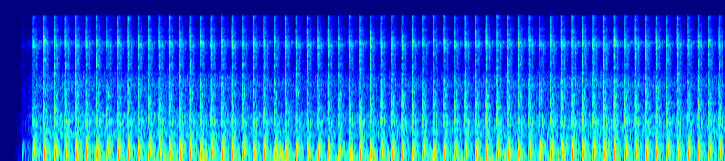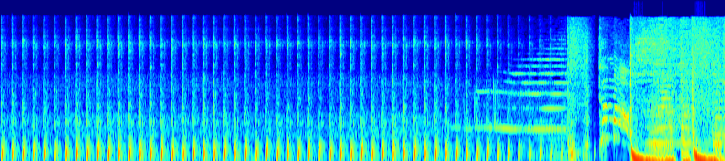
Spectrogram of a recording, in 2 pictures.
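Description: Honda Karisma's single-cylinder four-stroke engine running at a steady idle, about eleven firing pulses a second. It stops just before the end, when music comes in.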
